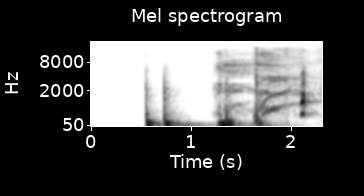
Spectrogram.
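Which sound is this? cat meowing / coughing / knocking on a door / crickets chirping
knocking on a door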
